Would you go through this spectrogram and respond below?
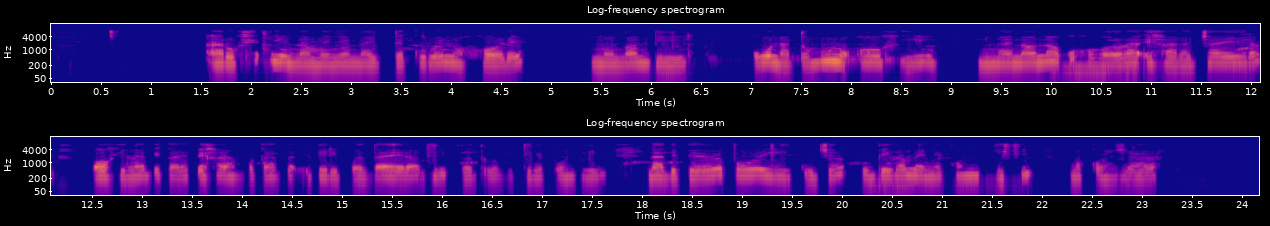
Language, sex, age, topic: Oshiwambo, female, 25-35, agriculture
